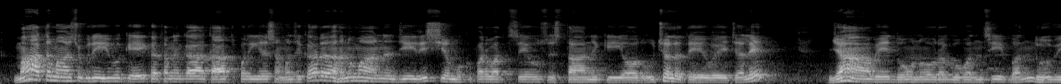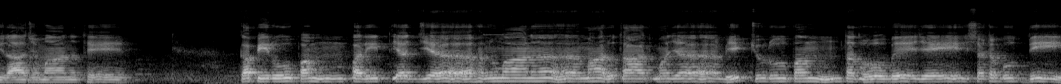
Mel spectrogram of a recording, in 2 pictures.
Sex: male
